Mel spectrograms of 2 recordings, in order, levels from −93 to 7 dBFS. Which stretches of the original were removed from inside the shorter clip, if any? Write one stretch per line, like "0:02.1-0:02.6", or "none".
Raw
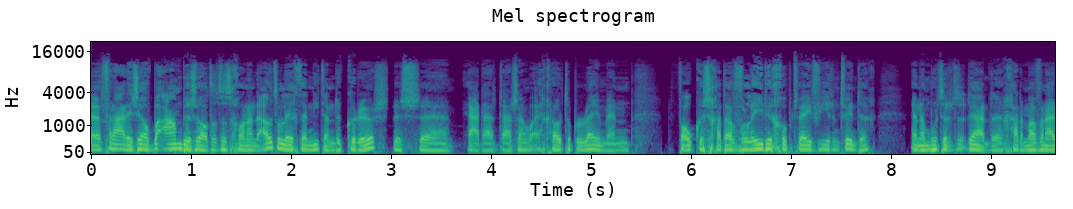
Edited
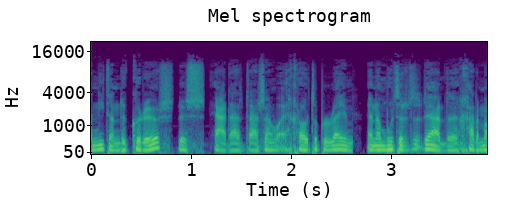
0:03.3-0:03.7
0:05.1-0:08.0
